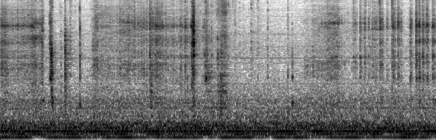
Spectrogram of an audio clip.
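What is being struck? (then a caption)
Bar soap shaved with a blade. A metal box-cutter blade shaves an old, dry, solid green Nishan soap bar held in the palm into powdery curls. It makes dry, crisp scraping and cutting strokes with bright, sharp clicks that rise above a steady low hum.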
